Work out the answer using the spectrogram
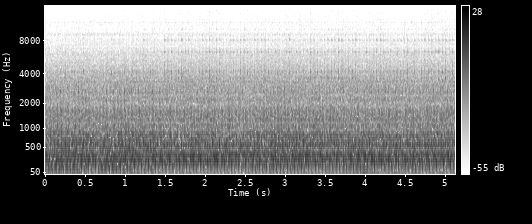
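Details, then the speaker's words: New Predator 3500 inverter generator powering an RV with the surge protector bypassed, at 124 V, 285 W, then the fridge added (553 W) and the AC fan (841 W); busy, even drone that holds its speed under load. "and we've got power and the generator load down just a little bit"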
